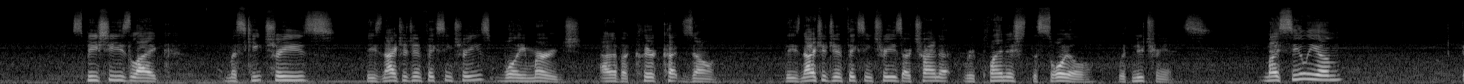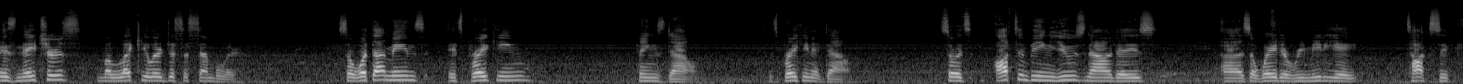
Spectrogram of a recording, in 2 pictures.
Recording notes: a tour of Festival Beach Food Forest in Austin, Texas.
